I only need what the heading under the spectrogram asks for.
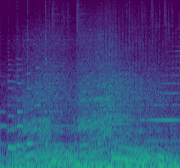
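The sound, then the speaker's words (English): A motorcycle engine revs loudly, its pitch climbing and dropping in repeated surges over a steady rumbling idle, with no voices present. “Don't horse around when it comes to motorcycle safety.”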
